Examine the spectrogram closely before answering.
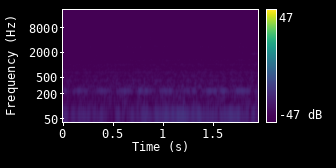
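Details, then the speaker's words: Sears Silvertone Twin Twelve 1484 tube amp with all tubes running after a resolder fixed its noise, camera pressed to the speaker: only a faint low steady hum under soft hiss, no crackle or buzz; the amp is quiet. "perfect there's no improving on this I think this portion is done"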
